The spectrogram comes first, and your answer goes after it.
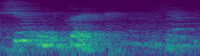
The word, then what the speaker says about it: Shooting Creek: This is the reason this thrills my heart so much is because I realize that now I'm on Shooting Creek, and that is pronounced correctly with no G.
